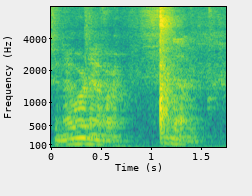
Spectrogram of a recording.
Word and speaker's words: Finau: Finau.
